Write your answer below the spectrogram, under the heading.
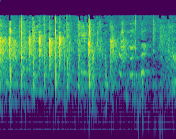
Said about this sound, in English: We should give her a round of applause because she's such a lovely person.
